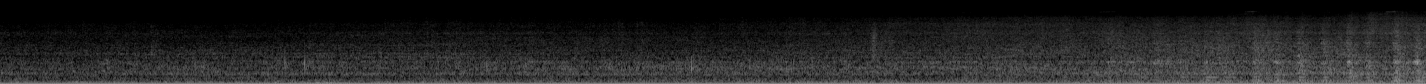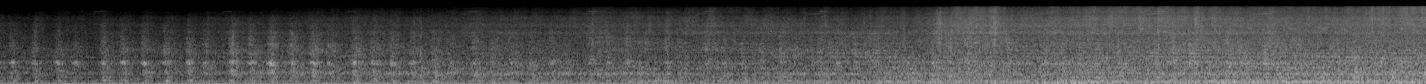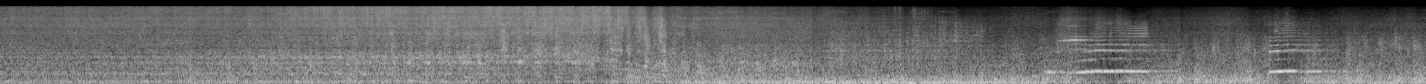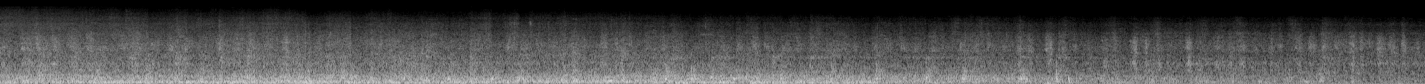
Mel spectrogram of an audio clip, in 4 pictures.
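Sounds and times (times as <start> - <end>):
train passing: 0.0 - 57.0
train horn blasts: 39.0 - 40.4, 41.2 - 42.0.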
